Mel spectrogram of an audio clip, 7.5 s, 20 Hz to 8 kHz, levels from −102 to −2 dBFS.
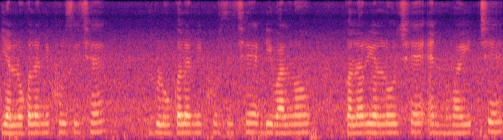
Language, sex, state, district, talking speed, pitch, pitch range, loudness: Gujarati, female, Gujarat, Valsad, 135 wpm, 185 Hz, 180-195 Hz, -20 LUFS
